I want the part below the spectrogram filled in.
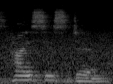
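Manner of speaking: normal talking voice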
